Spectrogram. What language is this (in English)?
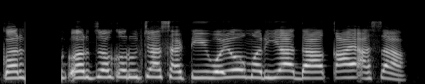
Marathi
